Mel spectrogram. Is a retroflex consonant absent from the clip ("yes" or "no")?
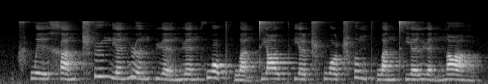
no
